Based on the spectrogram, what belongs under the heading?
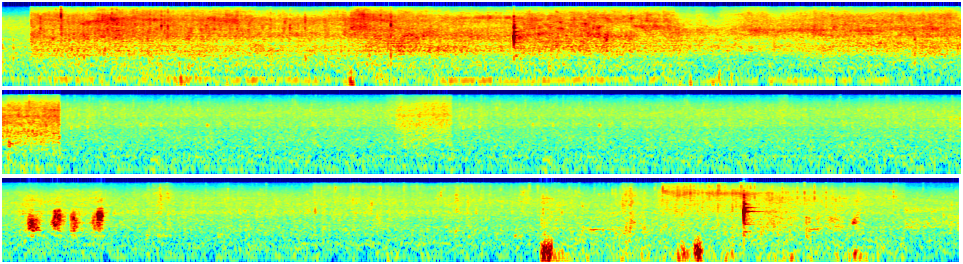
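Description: Chicken and spices sizzling in a cast-iron kadai, loud for about the first ten seconds and then dropping suddenly to a quieter sizzle. A few short knocks of a ladle against the pan come in the second half, as the masala is stirred through.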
